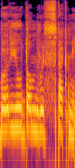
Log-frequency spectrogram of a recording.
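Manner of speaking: normal talking voice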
